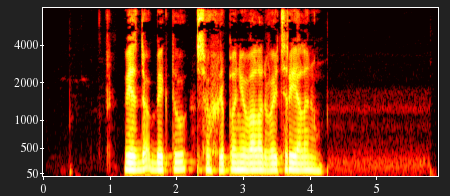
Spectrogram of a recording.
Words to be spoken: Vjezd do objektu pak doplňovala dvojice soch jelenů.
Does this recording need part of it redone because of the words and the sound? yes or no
yes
